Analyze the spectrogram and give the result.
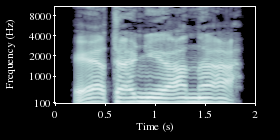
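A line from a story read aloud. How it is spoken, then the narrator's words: Growl. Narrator (Russian): прорычал он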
